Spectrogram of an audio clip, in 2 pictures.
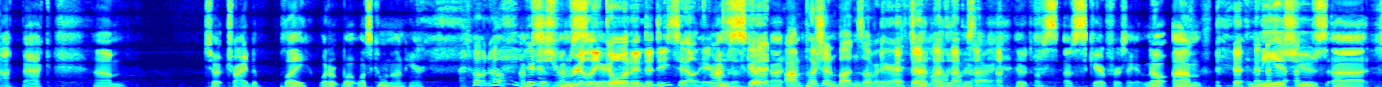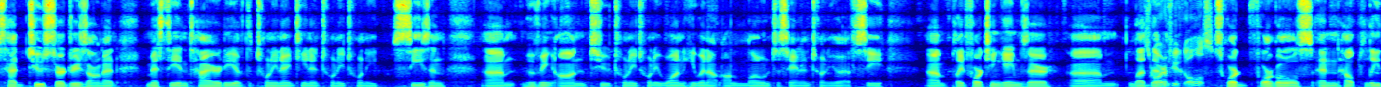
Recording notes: We're back to recording in-person as we enjoy podcast row at the United Soccer Coaches Convention in Downtown KC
